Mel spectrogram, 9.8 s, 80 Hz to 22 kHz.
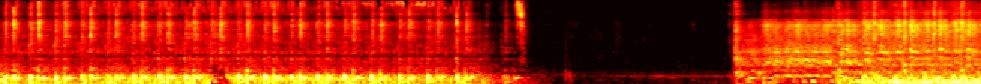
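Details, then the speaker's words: Nissan RB20 engine started for the first time in 5 years after the car's rebuild, injectors possibly not seated right: catches, runs rough and lumpy, nearly dies, then picks up; misfiring on only some cylinders, owner suspects timing or coils. "Oh, it doesn't sound very good, but holy fuck. It's doing something. It's definitely doing something. Running on some cylinders, I think."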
